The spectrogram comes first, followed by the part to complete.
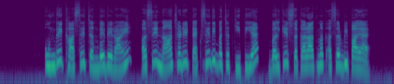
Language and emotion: Dogri, happy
